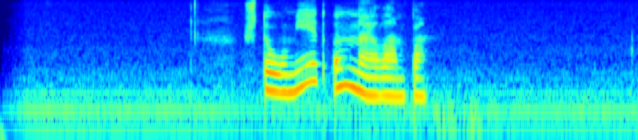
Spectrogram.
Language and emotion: Russian, neutral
